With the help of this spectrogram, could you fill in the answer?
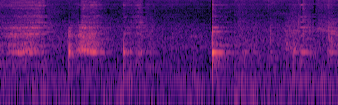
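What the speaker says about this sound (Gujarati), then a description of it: "હવે આપણે તેની અંદર આ ગોળવાળું સિરપ ઉમેરી દઈશું" Jaggery syrup being stirred into cooled milk for kheer, a spoon scraping and lightly clinking against the pot in a few faint, separate knocks, with no talk.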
